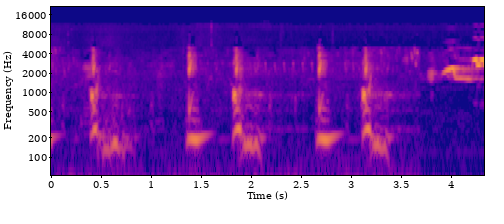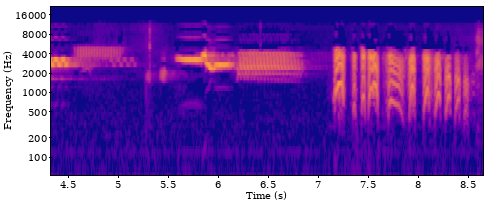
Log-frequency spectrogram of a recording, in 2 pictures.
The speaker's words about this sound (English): That last one, yeah, kind of like a cartoon squirrel there. Leach's storm petrel, a small seabird. We also heard the wood thrush, a relative of the robin. That beautiful flute-like song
